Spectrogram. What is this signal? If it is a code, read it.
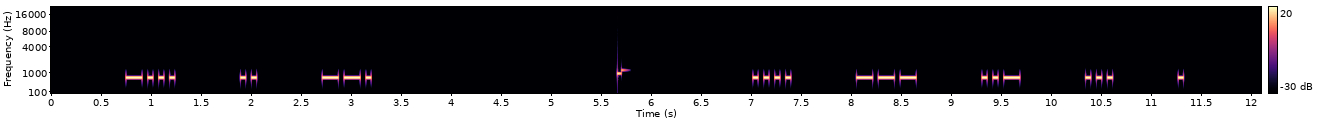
Morse code, heard as a keyed tone, about 22 wpm, spaced as for 10 wpm, 700 Hz. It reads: BIG HOUSE
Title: 4x Character Spacing - Top 300 Words - 22wpm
